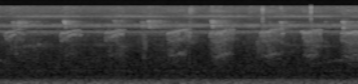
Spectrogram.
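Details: Fledging day at a yellow-vented bulbul nest, with chicks shuffling on the rim and parents still bringing food; a run of brief, sharp, high chirps comes about every half second against a constant insect buzz and low rumble.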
